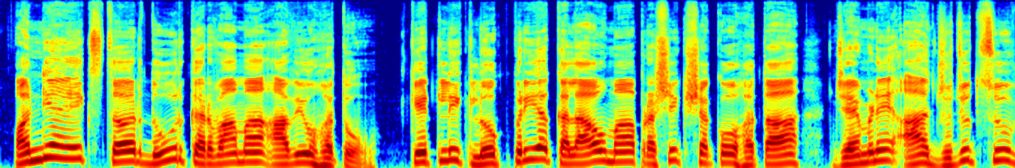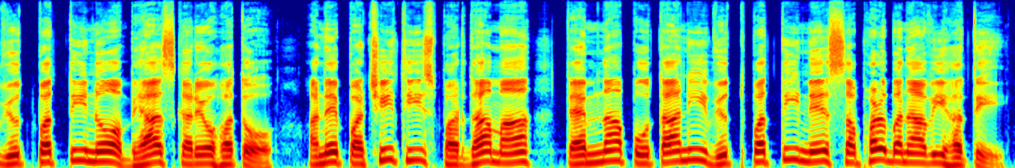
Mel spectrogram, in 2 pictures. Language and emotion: Gujarati, neutral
